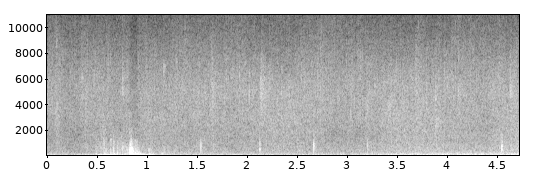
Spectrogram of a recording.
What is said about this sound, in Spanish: Está lloviendo.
